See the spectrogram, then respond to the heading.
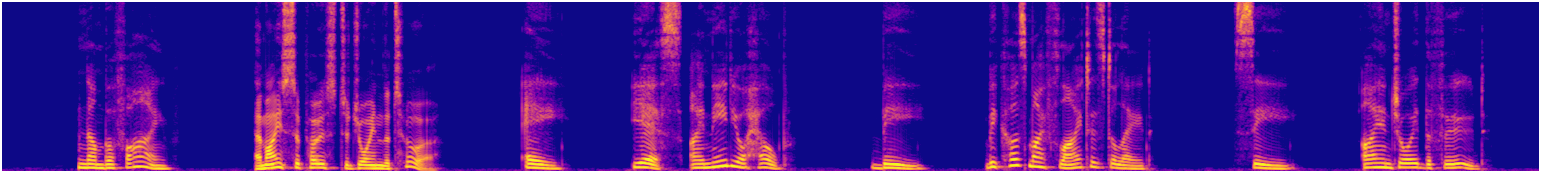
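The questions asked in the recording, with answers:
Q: Am I supposed to join the tour?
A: A: Yes, I need your help.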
